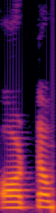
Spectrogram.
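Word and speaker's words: autumn: फिर है N silent था ऑटम में, तो यहाँ पर एम एन साथ में रहते हैं ना, तो एन जो है वो साइलेंट रहता है ऑटम.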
